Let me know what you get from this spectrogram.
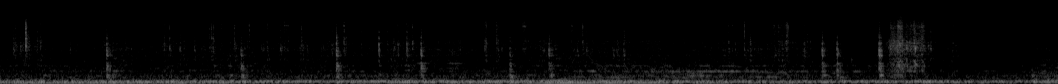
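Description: Soft crinkling and rustling of paper as bread is rolled up in it by hand: many small crackles, with one louder crinkle near the end, over a low steady hum.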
